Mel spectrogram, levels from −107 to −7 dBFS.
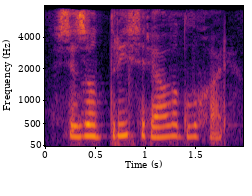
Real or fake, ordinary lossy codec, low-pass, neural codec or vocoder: real; AAC, 32 kbps; 7.2 kHz; none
